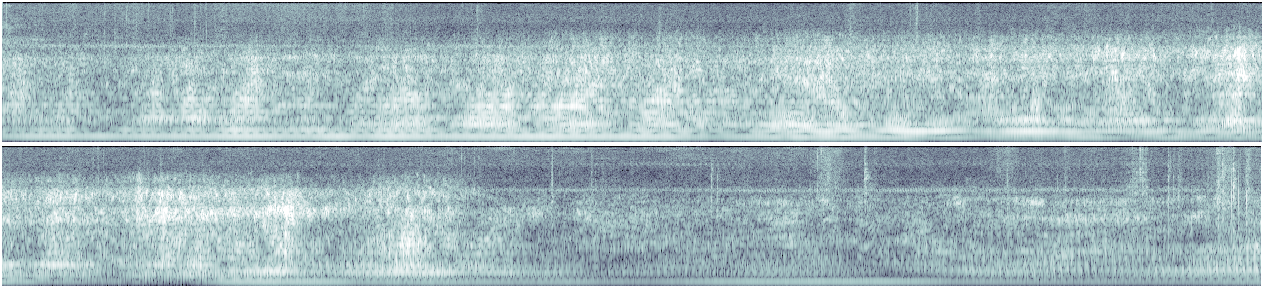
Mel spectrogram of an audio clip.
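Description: A propeller aerobatic airplane at a national aerobatic championship climbs into a hammerhead turn, its engine droning at a distance with shifting pitch that rises and falls as power changes through the figure.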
